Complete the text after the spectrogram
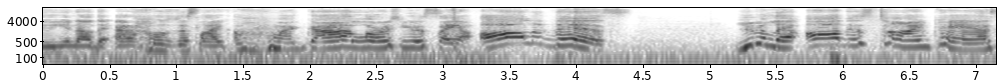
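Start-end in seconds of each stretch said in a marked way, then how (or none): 1.4-7.1 high, louder mock disbelief; exasperated reaction. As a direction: scold him in exasperation, pitch jumping up. Acted exasperated reaction to Lawrence.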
